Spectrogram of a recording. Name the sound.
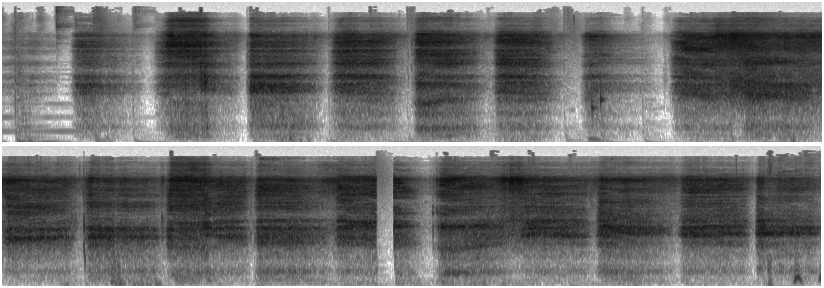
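heavy breathing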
